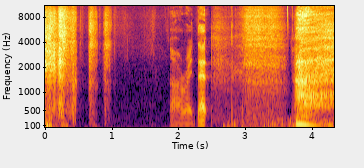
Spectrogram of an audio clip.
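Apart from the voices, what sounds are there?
blowing nose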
